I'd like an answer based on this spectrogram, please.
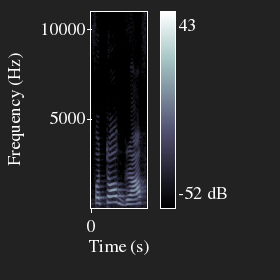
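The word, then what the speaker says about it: photograph: तो अब आते हैं, जब वो फोटोग्राफी एंड फोटोग्राफर था तो क्या ये फोटोग्राफ होगा, ना तो ये फोटोग्राफ होगा, ना तो ये फोटोग्राफ होगा। ये क्या होगा, ये होगा फोटोग्राफ, फोटोग्राफ। देखिए कहाँ पर स्ट्रेस देना है, फो पे, फोटोग्राफ, फोटोग्राफ।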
